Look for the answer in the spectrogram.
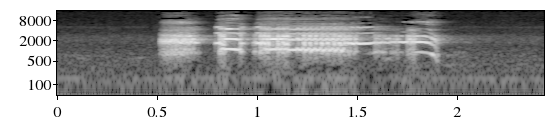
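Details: Red junglefowl rooster in the wild, crowing loudly before two roosters clash in a fight, while being trapped by a foot lasso; a harsh crow of about one and a half seconds, in segments, ending in a falling note.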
